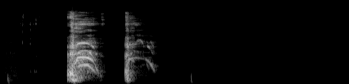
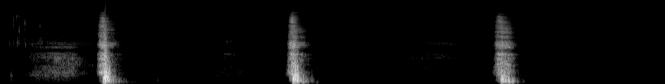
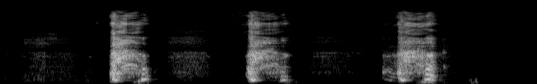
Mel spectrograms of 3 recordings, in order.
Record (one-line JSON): {"cough_length": "3.5 s", "cough_amplitude": 31581, "cough_signal_mean_std_ratio": 0.25, "exhalation_length": "6.7 s", "exhalation_amplitude": 32768, "exhalation_signal_mean_std_ratio": 0.17, "three_cough_length": "5.4 s", "three_cough_amplitude": 30445, "three_cough_signal_mean_std_ratio": 0.35, "survey_phase": "alpha (2021-03-01 to 2021-08-12)", "age": "65+", "gender": "Male", "wearing_mask": "No", "symptom_none": true, "smoker_status": "Never smoked", "respiratory_condition_asthma": false, "respiratory_condition_other": false, "recruitment_source": "REACT", "submission_delay": "2 days", "covid_test_result": "Negative", "covid_test_method": "RT-qPCR"}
